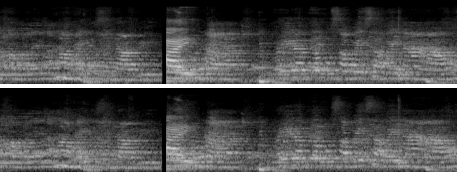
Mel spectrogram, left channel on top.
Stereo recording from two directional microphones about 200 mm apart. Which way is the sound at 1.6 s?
5° left (ahead or behind).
